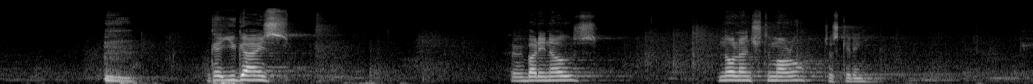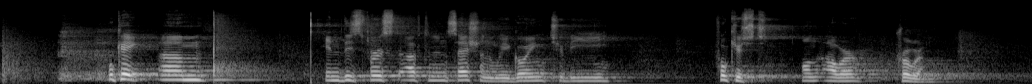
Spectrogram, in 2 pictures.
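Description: A man speaks calmly through a clip-on microphone.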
